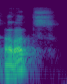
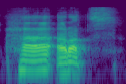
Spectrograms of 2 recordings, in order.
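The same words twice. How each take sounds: First: Aratz said softly, the Hebrew form, no H; a quiet model of Aratz; Hebrew way of saying it. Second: Haaretz drawn out very slowly, sounding every part. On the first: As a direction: show the sound: Aratz. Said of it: "Like this". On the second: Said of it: "Like this, Aratz". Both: Shown as a demonstration.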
